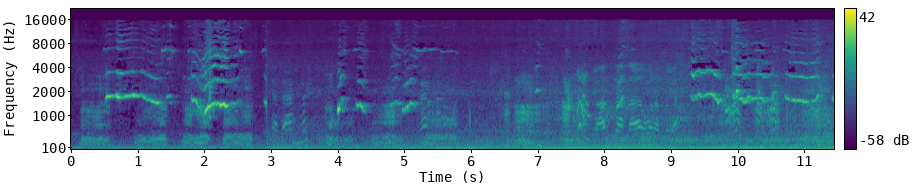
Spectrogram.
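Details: Playing puppies with a dog and a person, letting out repeated high, thin whimpers and squeaky yips that slide down in pitch, in clustered bursts; a person's speech and rustling handling noise run underneath.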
